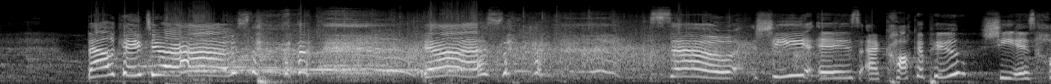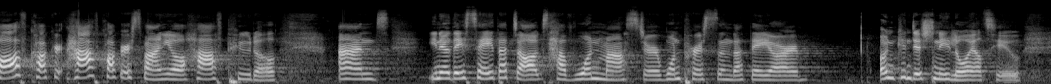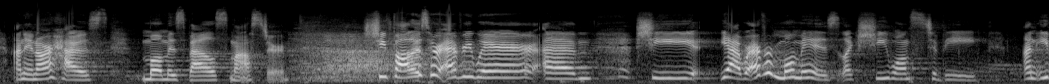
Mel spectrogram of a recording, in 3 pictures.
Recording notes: Saturday Morning Session of the 2023 Every Nation Campus Conference hosted by Every Nation Berlin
